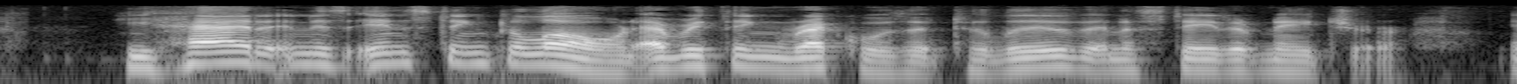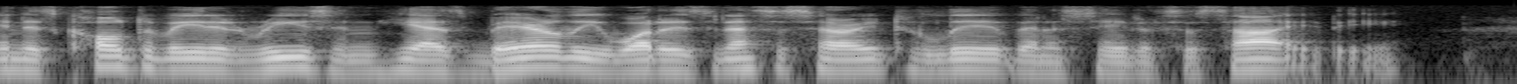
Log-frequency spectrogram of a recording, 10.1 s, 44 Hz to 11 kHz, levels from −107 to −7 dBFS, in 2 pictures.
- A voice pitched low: Yes, low, 115 Hz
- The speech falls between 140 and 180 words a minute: No, average, 190 wpm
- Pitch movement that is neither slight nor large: Yes, average, 4.0 semitones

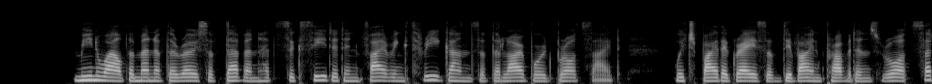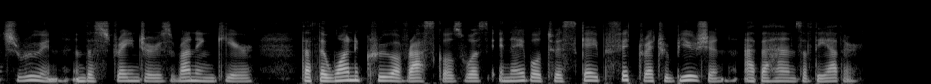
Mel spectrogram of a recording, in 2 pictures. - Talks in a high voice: No, medium, 160 Hz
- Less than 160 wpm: No, average, 165 wpm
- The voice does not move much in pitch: Yes, narrow, 1.9 semitones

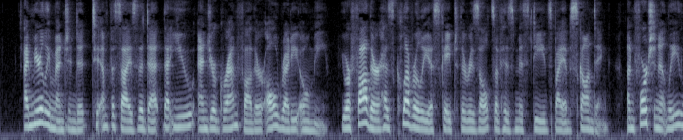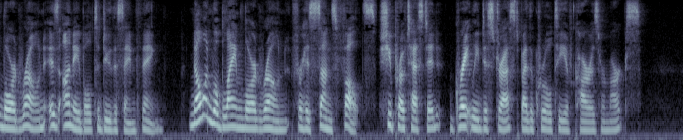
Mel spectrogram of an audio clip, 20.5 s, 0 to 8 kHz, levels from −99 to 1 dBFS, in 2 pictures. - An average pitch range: Yes, average, 3.5 semitones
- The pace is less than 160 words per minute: No, average, 170 wpm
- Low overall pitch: No, medium, 165 Hz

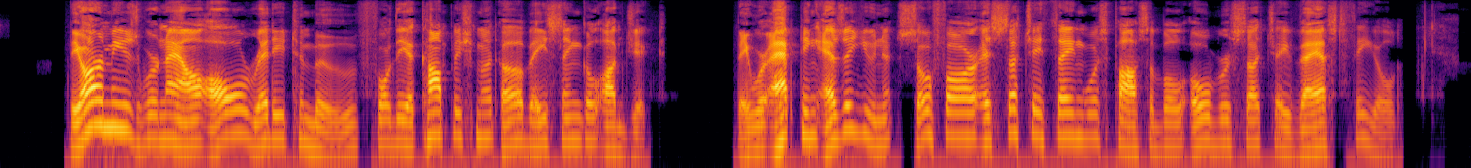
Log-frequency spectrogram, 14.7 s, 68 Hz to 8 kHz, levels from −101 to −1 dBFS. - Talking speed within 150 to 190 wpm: No, average, 140 wpm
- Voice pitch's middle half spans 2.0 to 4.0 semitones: No, average, 4.8 semitones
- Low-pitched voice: No, medium, 145 Hz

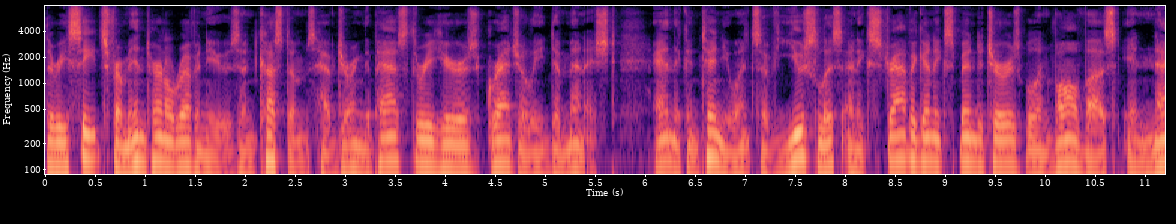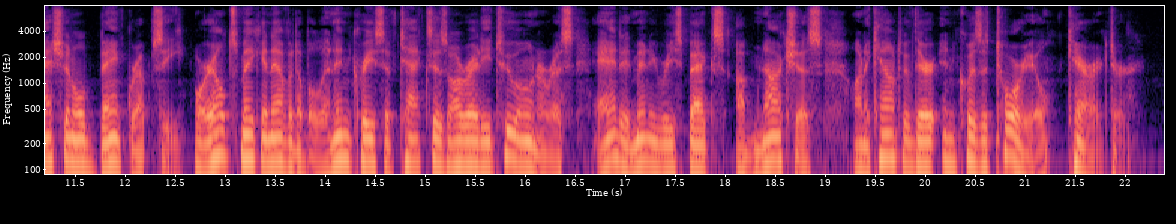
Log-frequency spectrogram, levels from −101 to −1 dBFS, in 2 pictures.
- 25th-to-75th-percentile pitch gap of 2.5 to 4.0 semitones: No, average, 4.6 semitones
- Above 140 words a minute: No, slow, 135 wpm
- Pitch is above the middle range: No, low, 105 Hz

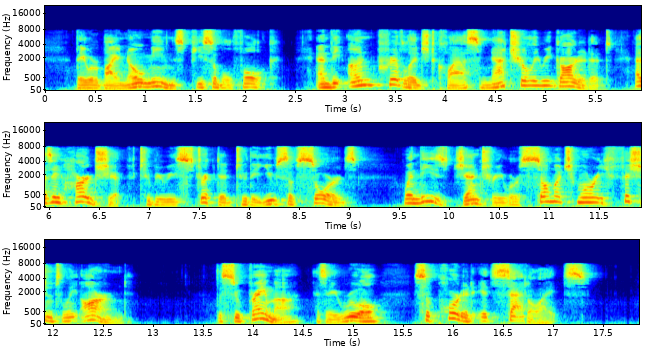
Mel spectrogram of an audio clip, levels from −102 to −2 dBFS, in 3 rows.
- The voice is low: Yes, low, 125 Hz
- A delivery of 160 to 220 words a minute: No, average, 140 wpm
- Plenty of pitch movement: Yes, wide, 8.7 semitones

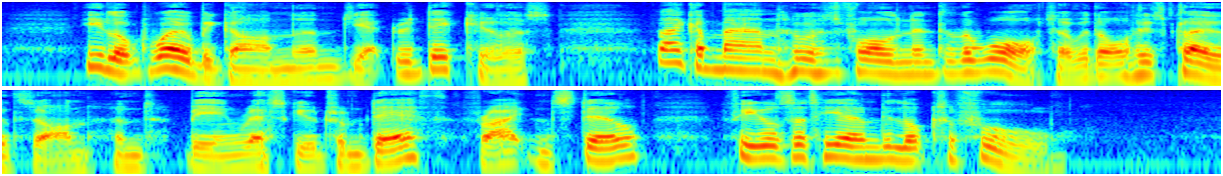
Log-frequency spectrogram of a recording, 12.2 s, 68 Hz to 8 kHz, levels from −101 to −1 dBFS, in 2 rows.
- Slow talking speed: No, average, 165 wpm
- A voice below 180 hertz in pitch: Yes, medium, 140 Hz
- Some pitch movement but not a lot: No, wide, 8.4 semitones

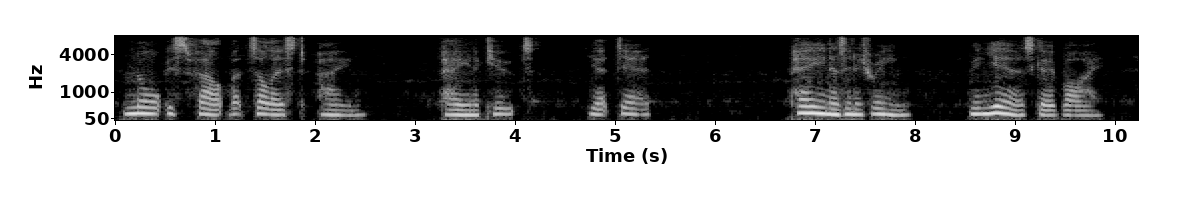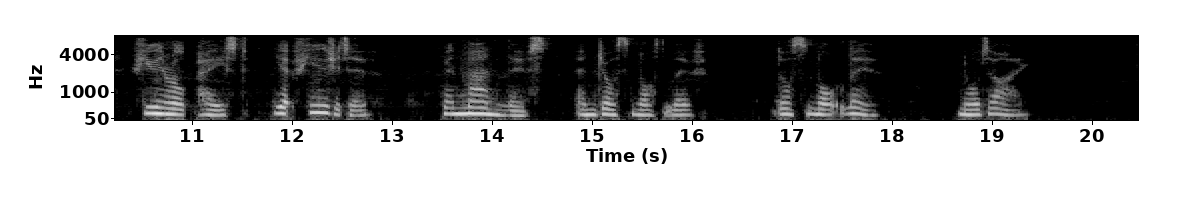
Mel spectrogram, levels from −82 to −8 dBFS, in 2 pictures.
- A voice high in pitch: Yes, high, 195 Hz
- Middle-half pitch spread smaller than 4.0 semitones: Yes, average, 2.9 semitones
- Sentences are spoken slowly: Yes, slow, 80 wpm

